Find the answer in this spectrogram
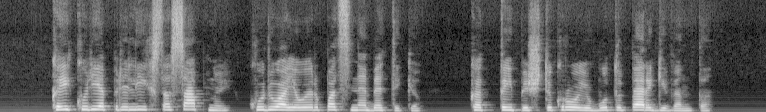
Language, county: Lithuanian, Vilnius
